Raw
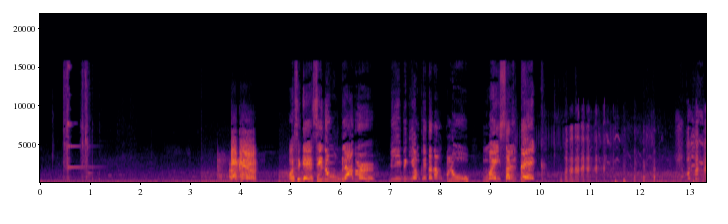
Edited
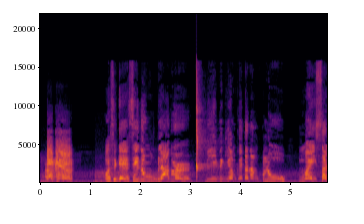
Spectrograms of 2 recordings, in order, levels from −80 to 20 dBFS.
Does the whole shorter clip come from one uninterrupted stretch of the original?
yes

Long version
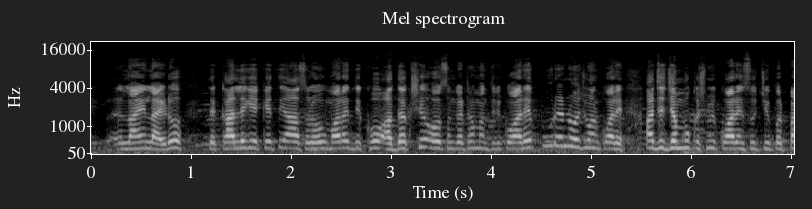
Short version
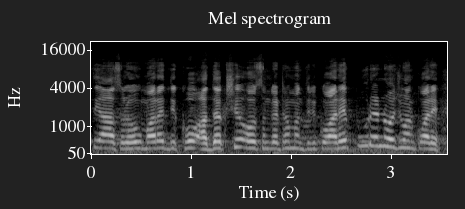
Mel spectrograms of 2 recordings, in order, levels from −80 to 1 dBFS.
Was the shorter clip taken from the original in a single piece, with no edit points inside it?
yes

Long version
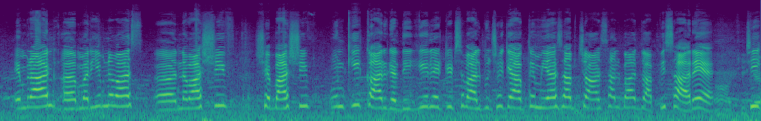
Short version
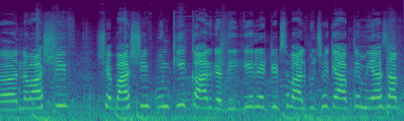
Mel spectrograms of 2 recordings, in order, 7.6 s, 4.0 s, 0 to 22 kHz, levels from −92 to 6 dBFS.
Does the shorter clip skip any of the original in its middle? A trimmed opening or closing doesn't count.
yes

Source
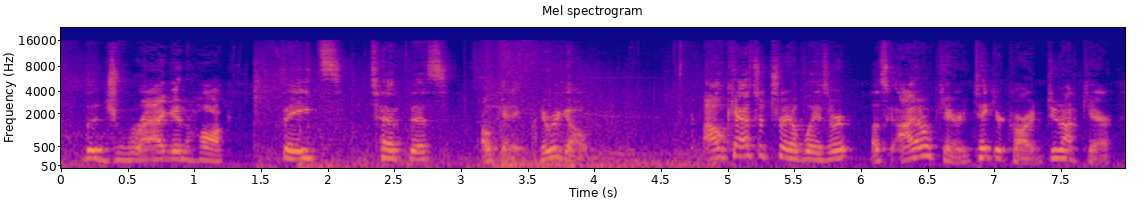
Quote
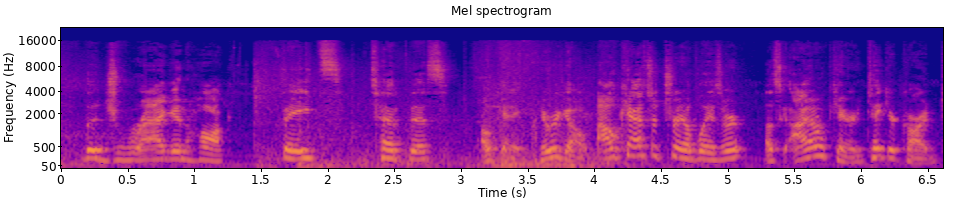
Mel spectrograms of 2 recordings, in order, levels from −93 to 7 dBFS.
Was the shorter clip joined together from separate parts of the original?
yes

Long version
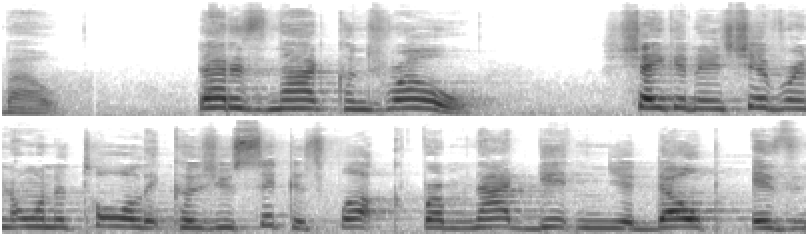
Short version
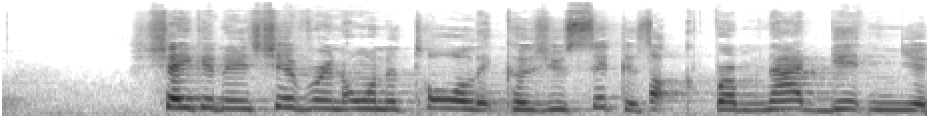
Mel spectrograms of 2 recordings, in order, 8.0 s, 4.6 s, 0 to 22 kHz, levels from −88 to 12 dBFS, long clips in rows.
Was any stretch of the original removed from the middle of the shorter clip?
yes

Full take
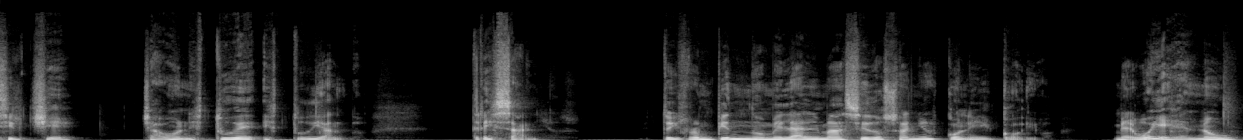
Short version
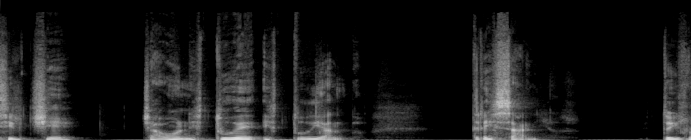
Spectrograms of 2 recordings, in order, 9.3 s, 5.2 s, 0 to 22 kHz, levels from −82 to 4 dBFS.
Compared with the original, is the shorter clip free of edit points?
yes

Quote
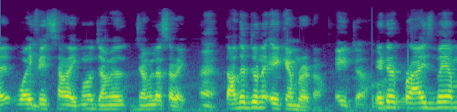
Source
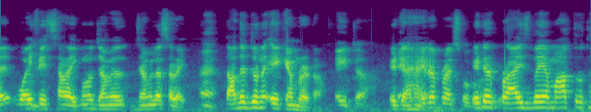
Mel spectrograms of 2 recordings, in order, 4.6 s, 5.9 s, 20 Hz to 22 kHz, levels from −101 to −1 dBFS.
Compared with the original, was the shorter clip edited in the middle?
yes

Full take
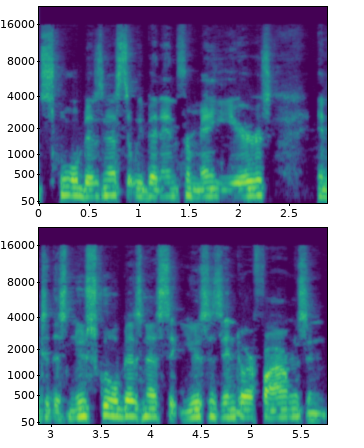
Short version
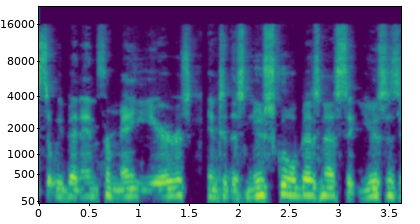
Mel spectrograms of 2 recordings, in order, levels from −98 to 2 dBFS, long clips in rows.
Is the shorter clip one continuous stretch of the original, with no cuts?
no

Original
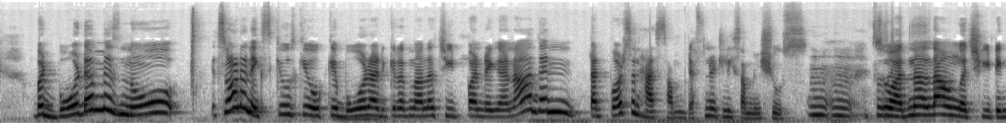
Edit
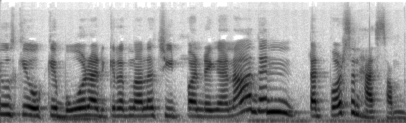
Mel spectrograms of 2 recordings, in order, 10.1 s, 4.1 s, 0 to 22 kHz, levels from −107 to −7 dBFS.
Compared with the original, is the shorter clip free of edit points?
yes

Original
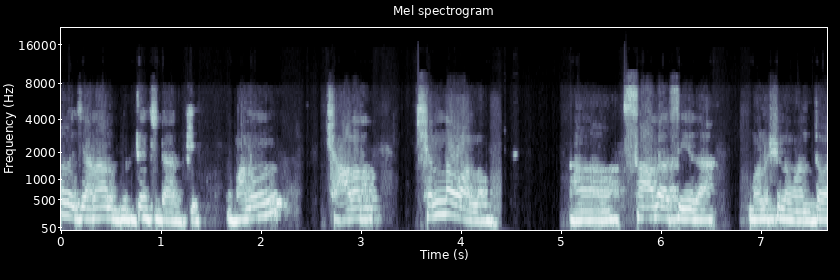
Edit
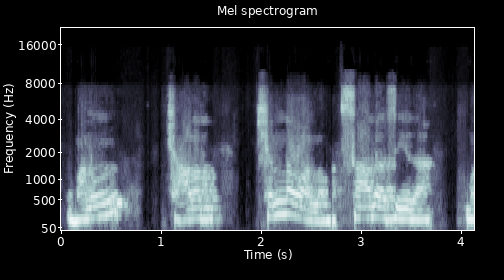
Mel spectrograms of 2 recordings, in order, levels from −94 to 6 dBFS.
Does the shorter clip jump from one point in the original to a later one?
yes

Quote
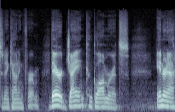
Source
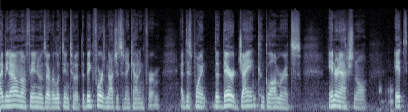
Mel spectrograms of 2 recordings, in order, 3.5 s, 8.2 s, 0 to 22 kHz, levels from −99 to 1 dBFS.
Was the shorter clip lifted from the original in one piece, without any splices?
no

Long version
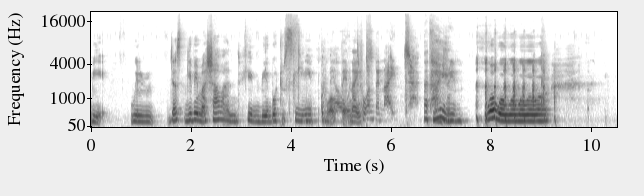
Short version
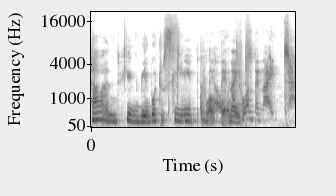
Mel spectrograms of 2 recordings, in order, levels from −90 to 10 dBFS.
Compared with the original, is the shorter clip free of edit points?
yes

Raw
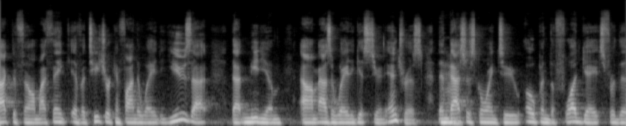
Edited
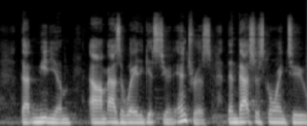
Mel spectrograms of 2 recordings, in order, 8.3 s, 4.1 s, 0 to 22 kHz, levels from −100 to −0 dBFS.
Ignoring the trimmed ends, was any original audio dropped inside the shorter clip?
no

